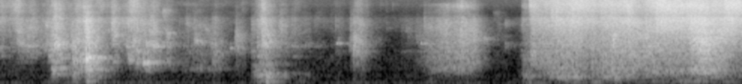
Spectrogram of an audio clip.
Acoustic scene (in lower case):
restroom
